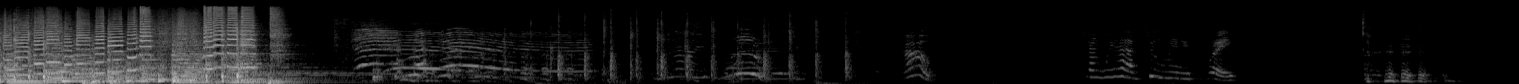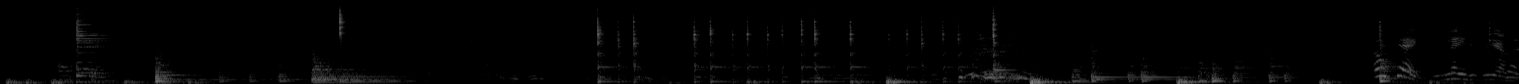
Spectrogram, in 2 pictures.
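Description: A small swing jazz band playing: a trumpet lead with saxophones, trombone, upright bass and drum kit. The music stops sharply about three seconds in, leaving faint talk and scattered small knocks.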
